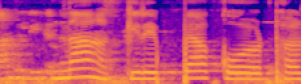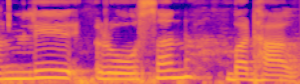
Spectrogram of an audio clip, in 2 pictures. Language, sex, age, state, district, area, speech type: Maithili, female, 18-30, Bihar, Sitamarhi, rural, read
